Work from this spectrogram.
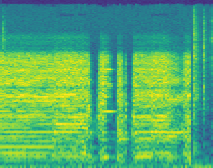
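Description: Distorted guitar run through the STL Tonehub California preset amp plugin, a loud, dense pop punk style tone with chugging chords and brief gaps, heard alone.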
